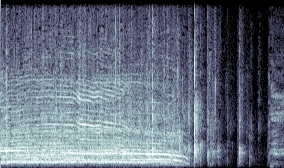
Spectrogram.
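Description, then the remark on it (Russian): A loud crowd at an MC battle roars with sustained cheering and shouting before the first round, a dense wall of voices that holds steady, then breaks off into a few scattered whoops and yells. “Пошумим, блядь!”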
